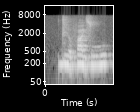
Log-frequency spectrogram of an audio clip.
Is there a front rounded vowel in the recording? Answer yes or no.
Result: no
